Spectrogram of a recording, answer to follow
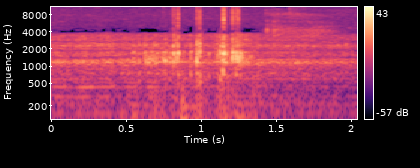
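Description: Tractor engine running steadily while mowing, with a brief cluster of sharp clacks and knocks about a second in.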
